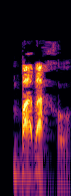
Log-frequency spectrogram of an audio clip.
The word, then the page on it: badajo: espagnol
